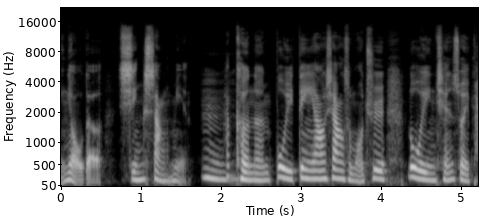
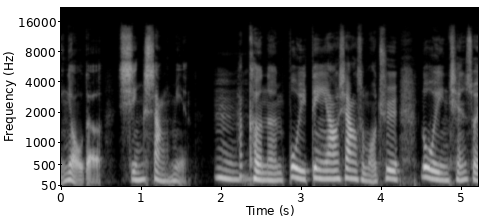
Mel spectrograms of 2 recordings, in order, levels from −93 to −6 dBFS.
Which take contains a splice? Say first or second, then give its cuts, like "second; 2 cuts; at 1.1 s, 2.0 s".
first; 1 cut; at 1.6 s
